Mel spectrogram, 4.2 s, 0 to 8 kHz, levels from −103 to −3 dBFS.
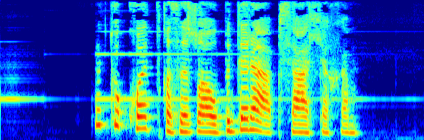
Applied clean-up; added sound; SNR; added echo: neural mask model RNNoise.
